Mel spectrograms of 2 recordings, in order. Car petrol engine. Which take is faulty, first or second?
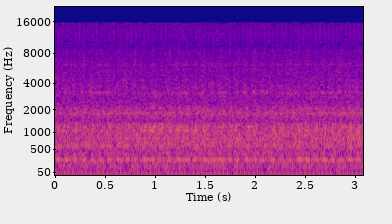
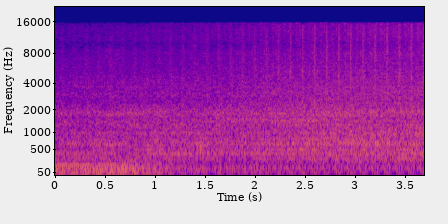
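second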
